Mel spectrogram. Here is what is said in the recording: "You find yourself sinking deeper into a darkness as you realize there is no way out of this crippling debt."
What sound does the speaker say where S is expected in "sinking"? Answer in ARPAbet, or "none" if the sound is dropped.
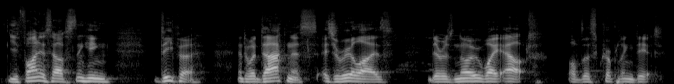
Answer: TH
